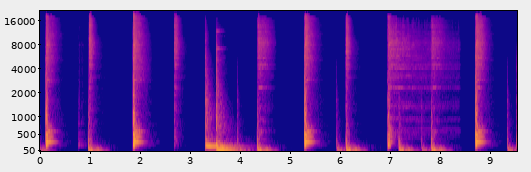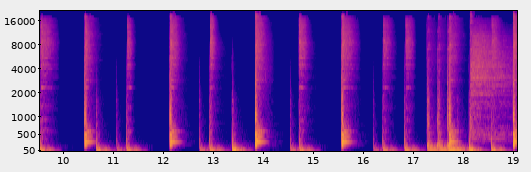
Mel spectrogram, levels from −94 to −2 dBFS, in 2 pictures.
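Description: No technical faults can be heard anywhere in this music recording, and the signal holds steady throughout with nothing that points to a problem in capture or playback.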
